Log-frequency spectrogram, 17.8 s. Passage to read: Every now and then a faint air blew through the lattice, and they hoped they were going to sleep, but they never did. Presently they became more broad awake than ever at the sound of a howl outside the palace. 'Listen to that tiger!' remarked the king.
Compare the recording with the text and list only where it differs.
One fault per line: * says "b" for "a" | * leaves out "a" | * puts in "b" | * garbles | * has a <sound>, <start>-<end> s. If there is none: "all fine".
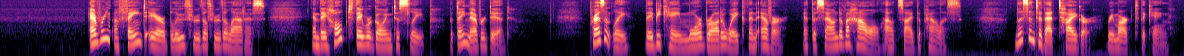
* leaves out "now and then"
* puts in "through the"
